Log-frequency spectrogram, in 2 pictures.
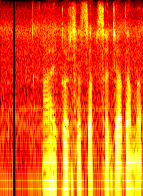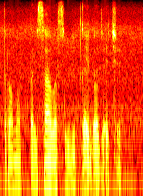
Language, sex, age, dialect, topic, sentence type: Maithili, male, 18-24, Angika, banking, statement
